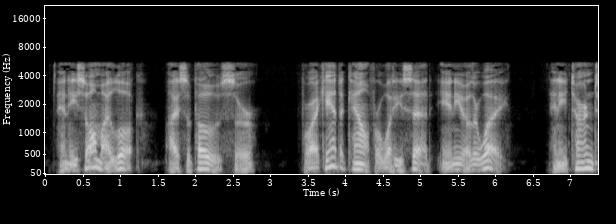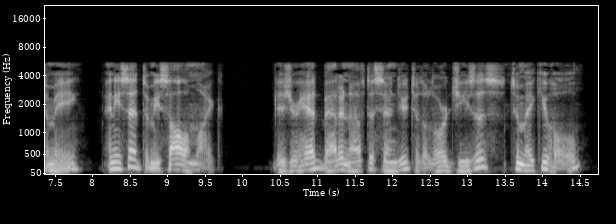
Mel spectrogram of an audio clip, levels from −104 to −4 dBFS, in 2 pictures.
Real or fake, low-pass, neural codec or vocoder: real; 5.4 kHz; none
